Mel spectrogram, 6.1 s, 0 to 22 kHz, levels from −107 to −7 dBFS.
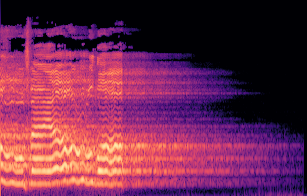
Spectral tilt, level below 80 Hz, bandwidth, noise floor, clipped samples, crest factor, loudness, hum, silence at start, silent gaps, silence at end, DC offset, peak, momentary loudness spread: -1 dB/octave; -76 dBFS; 13.5 kHz; -67 dBFS; under 0.1%; 16 dB; -15 LUFS; none; 0 s; none; 2.3 s; under 0.1%; -2 dBFS; 21 LU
